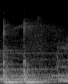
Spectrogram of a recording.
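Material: Wood.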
